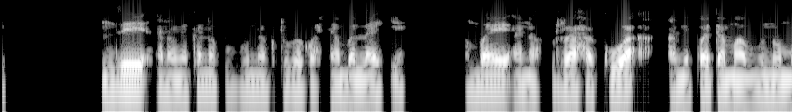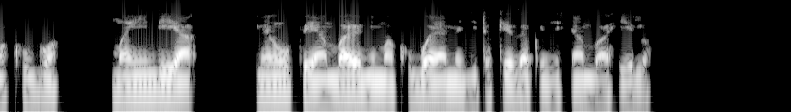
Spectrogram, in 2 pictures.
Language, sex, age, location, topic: Swahili, male, 18-24, Kisumu, agriculture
